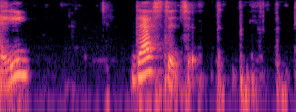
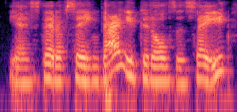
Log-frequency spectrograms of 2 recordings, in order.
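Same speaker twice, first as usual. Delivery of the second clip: usual speaking voice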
